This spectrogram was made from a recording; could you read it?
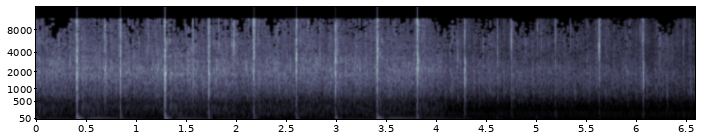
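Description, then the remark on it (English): A conference audience applauds the organizing team of Neil Stewart Associates, a dense, steady patter of many hands with sharper individual claps popping out, gradually thinning and softening over the last couple of seconds. “Please give their hard-working team a round of applause.”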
